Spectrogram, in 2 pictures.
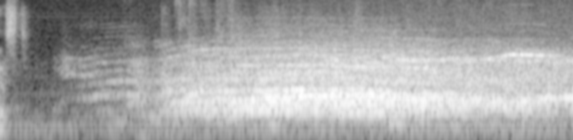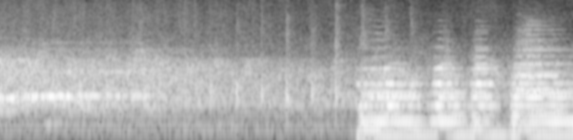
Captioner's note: applause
